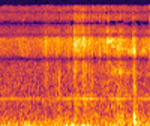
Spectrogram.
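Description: Very quiet: faint background hiss with a few soft ticks, the kind left by hands handling the carcass.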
